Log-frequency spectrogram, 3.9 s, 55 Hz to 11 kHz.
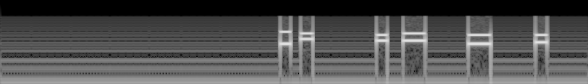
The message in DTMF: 307814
